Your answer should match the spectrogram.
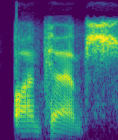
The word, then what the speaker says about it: Bontemps: Bontemps or Bontemps? – Bontemps. – How do you pronounce it in French? – I think the way you said it the first time. – I think it's like Bontemps or something like that in French.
